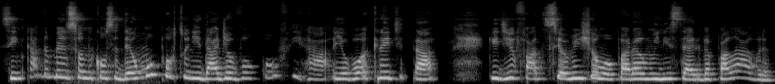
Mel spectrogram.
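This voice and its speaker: A woman's high-pitched voice in a northern Brazilian accent. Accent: non-local northern Brazilian. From northern Brazil (Pará), later Goiás. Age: young. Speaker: preacher. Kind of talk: interview testimony.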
